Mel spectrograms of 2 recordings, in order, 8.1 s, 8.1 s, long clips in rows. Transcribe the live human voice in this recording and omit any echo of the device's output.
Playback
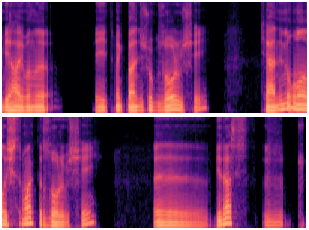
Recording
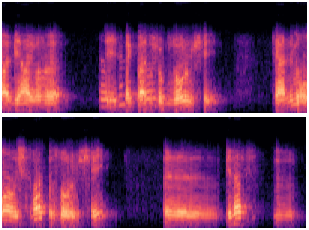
Doğru, doğru.

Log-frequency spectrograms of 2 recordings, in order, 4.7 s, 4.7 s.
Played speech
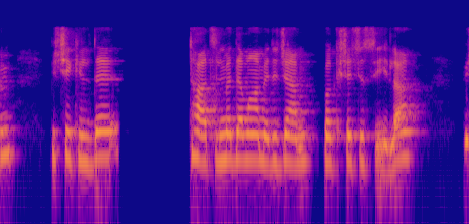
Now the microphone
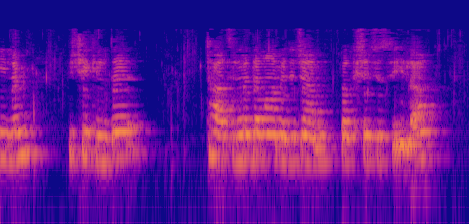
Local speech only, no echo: none

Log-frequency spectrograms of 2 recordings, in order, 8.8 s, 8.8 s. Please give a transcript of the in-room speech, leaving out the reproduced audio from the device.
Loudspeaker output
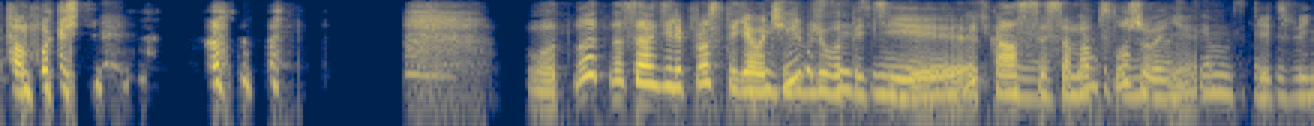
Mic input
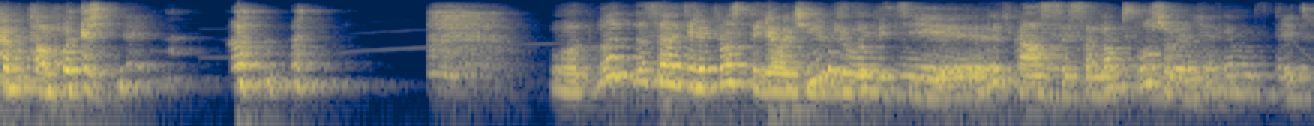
none

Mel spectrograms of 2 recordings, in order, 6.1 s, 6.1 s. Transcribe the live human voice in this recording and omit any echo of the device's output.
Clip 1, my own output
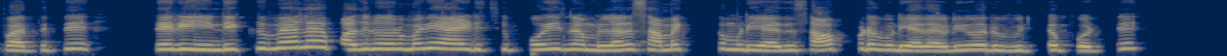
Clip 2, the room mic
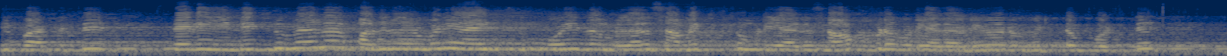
none

